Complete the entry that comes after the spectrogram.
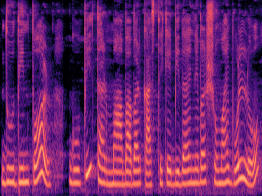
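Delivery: ordinary delivery, nothing marked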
